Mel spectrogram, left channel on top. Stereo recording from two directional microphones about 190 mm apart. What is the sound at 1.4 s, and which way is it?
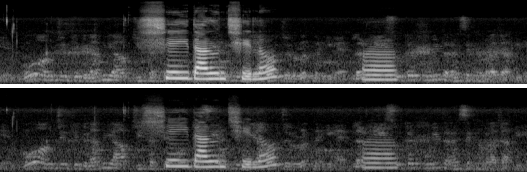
A woman's voice, 30° left (ahead or behind).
